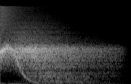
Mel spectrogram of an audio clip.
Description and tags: Short button sound. Recorded, mixed and mastered in cAve studio, Plzen, 2002
ambient, hi-tech, switch, click, synthetic, short, press, button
